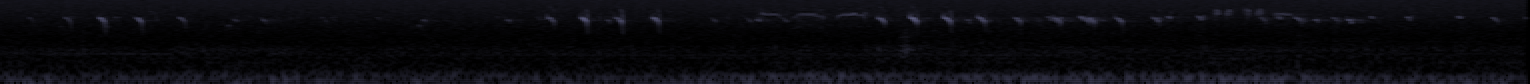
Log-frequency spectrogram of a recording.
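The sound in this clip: Many short, high chirps come from a bird flock, adults feeding young. The chirps repeat irregularly and faintly over a steady low background rumble.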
